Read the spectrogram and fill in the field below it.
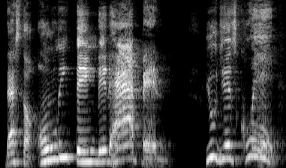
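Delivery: loud, slow, hammering each word; forceful slow declaration; emphatic loud. Real, not acted. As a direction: drive it home to the audience. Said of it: "hammering the point".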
